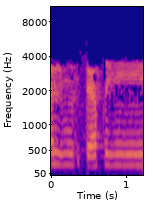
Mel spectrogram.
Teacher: تنزلي بالقاف لان القاف هنا مكسوره في ادنى المراتب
